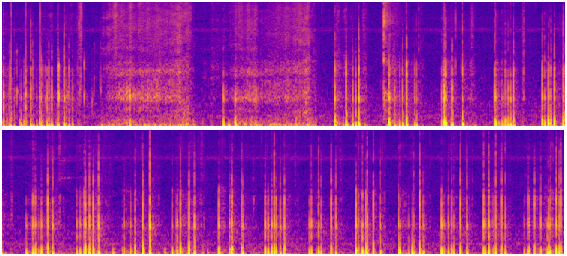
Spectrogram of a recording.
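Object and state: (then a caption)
Paperback book cover tapped and scratched. A medium-size paperback book with a glossy orange printed card cover, solid and held upright in both hands close to the microphone, is tapped and scratched with fingertips and nails. Rapid, dry, low-heavy taps with almost no ring come in quick, uneven bursts, broken early on by a short stretch of brushy scratching across the cover.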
